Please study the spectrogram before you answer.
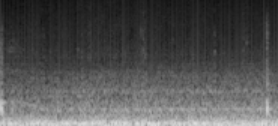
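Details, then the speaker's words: Cheap, neglected Volkswagen Polo S cruising low on fuel: a steady low drone under road rumble, with no knocks or grinding, identified as the unmistakable hum of a worn rear wheel bearing. "Ah, we've got a wheel bearing noise coming from the back to add to my long list of problems with this car. You can definitely hear the unmistakable... thought we'd run out of fuel then. The unmistakable hum or din of a wheel bearing."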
